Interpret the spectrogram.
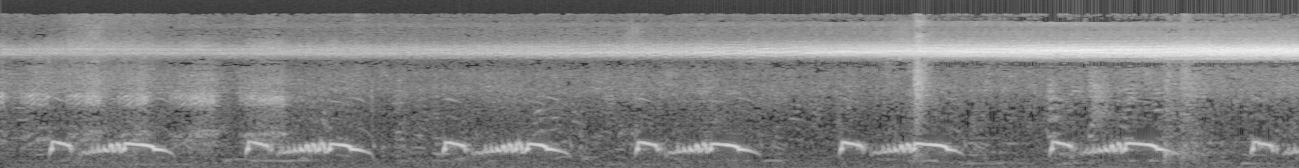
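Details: A pet zebra dove noted for its laughing voice and exceptionally long coo. It delivers six regular phrases about every two seconds, each a short upslurred note and a bubbling descending coo, against a steady high-pitched hiss.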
